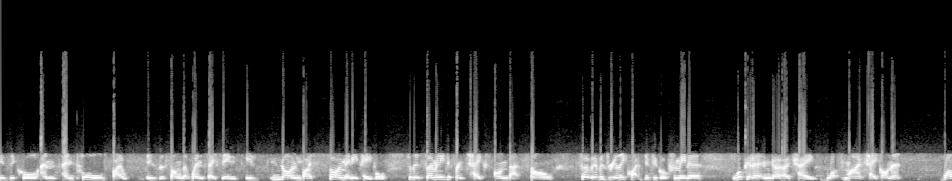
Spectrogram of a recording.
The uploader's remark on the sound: The phone audio quality is a bit scratchy. From Federation University.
